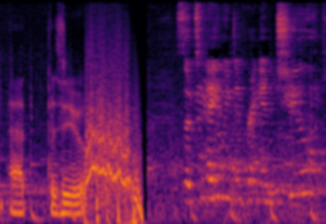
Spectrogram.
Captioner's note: record scratch sound effect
